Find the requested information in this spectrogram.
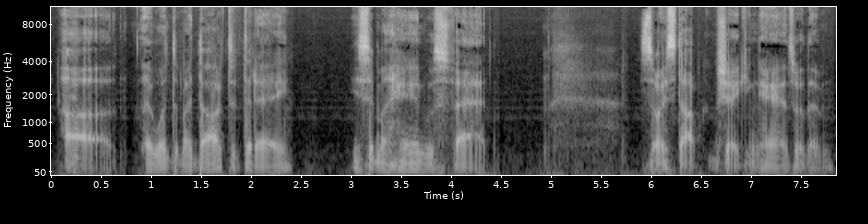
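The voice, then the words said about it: Steven Wright impression. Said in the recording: “Can do a Stephen Wright.”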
